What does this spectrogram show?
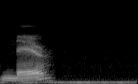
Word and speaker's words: ner: It's actually spelled N-E-R, but it's pronounced like the Nair hair gel or the hair remover.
